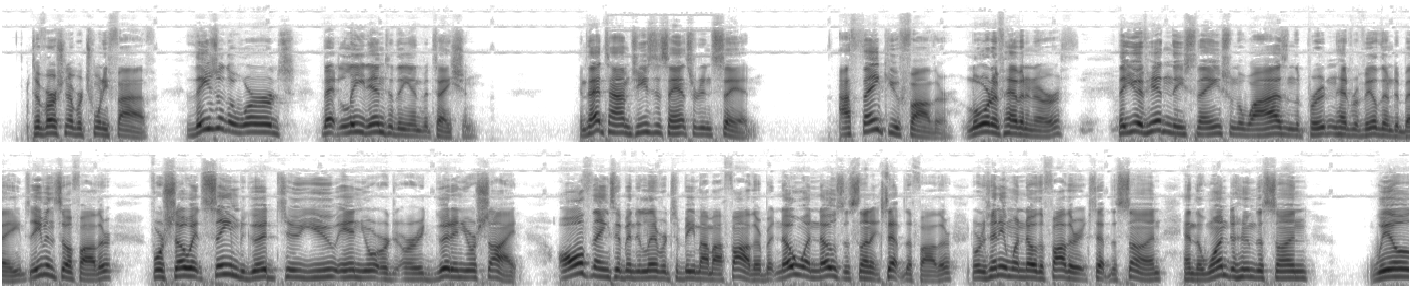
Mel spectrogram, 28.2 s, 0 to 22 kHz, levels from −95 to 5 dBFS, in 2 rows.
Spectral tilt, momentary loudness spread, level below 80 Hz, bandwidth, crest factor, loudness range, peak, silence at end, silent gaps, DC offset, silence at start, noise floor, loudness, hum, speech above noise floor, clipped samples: -4.5 dB/octave; 9 LU; -52 dBFS; 14 kHz; 18 dB; 4 LU; -2 dBFS; 0 s; none; under 0.1%; 0.3 s; -69 dBFS; -18 LUFS; none; 51 dB; under 0.1%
